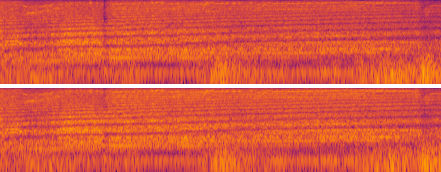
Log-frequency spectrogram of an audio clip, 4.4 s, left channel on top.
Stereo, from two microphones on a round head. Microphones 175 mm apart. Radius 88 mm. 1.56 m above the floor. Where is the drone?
5° right (ahead or behind); by 4.4 s 20° right (ahead or behind).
